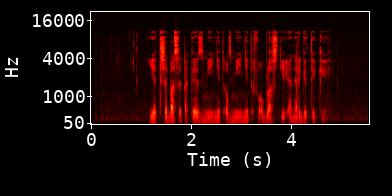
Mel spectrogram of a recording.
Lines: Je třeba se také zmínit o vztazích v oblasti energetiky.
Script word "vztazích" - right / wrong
wrong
